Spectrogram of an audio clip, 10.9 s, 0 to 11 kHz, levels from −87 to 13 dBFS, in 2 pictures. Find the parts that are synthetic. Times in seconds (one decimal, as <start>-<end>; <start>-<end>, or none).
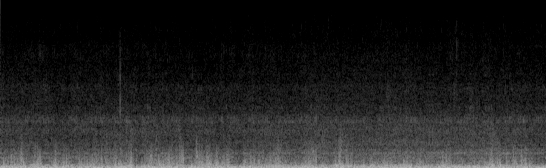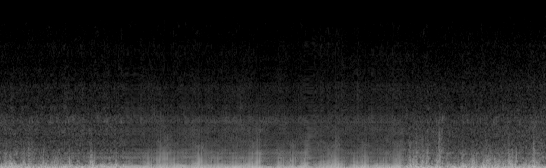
6.7-9.5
